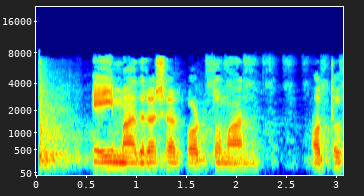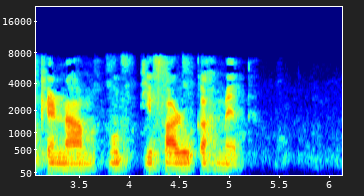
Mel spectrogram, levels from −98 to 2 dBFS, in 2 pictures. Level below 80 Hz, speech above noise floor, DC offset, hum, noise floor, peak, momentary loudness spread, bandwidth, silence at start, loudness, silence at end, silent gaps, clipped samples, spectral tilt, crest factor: -62 dBFS; 43 dB; under 0.1%; none; -62 dBFS; 0 dBFS; 14 LU; 8 kHz; 0.05 s; -19 LUFS; 1.05 s; none; under 0.1%; -3 dB/octave; 20 dB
